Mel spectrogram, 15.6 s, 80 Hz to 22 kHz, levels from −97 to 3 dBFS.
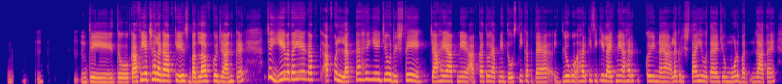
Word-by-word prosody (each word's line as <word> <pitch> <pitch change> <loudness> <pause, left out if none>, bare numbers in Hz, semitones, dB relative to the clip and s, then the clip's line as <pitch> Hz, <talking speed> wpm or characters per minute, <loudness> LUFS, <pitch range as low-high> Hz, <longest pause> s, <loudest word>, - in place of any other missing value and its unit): उम, - - -15 0.5
उ - - -14 0.8
उम, 200 +1 -6
जी, 195 -2 +1
तो 195 0 0
काफ़ी 220 +8 +5
अच्छा 300 +1 +4
लगा 265 -3 +7
आपके 245 0 +2
इस 250 -1 +1
बदलाव 230 +3 +5
को 250 -1 +5
जान 215 +2 +2
कर। 220 - 0
अच्छा, 420 +6 -6
ये 295 0 +4
बताइए 325 +1 +2
गप 300 0 -1 0.2
आपको 255 +6 -2
लगता 220 +1 +2
है, 315 0 -2
ये 305 0 -1
जो 290 -1 +3
रिश्ते, 260 +4 -2 0.4
चाहे 225 +2 +1
आपने 225 -1 -2
आपका 225 +3 -3
तो 230 - -1
आपने 220 +1 -5
दोस्ती 205 +4 -4
का - - -1
बताया। 200 -1 -3 0.3
लोगों 240 -1 0
हर 230 0 +1
किसी 255 -1 -6
की - - 0
लाइफ़ 230 -1 +2
में 245 - -2
या 230 - 0
हर 245 - -1 0.3
कोई 240 0 +1
नया 210 -1 -1
अलग 230 +4 -2
रिश्ता 225 0 -6
ही 235 +2 -1
होता 220 -2 -3
है, 210 0 -1
जो 215 - -4
मोड़ 230 +3 -3
बद 195 -2 -7 0.2
लाता 205 +1 -2
है। 210 +4 -7
235 Hz, 200 wpm, -22 LUFS, 215-260 Hz, 0.8 s, लगा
